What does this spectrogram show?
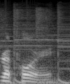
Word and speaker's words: rapport: Rapport, right? It's rapport. It's rapport? Okay. Rappaport's some other dude.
